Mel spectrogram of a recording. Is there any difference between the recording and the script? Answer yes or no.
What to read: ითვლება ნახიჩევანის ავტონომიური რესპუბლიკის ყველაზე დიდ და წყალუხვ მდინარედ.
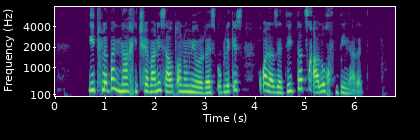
no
